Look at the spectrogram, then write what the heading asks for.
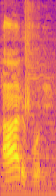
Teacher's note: Proparoxítona é a antepenúltima sílaba tônica, como a palavra árvore.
